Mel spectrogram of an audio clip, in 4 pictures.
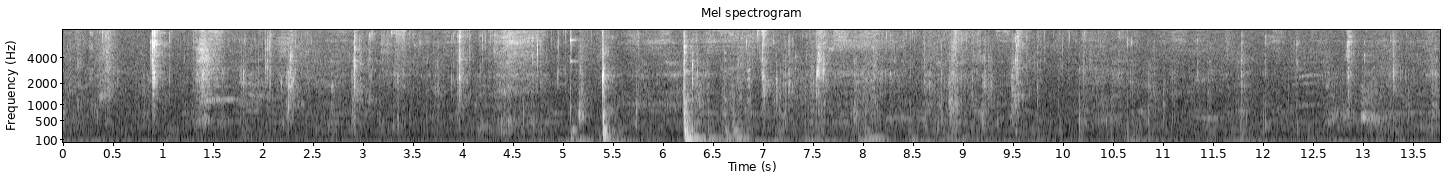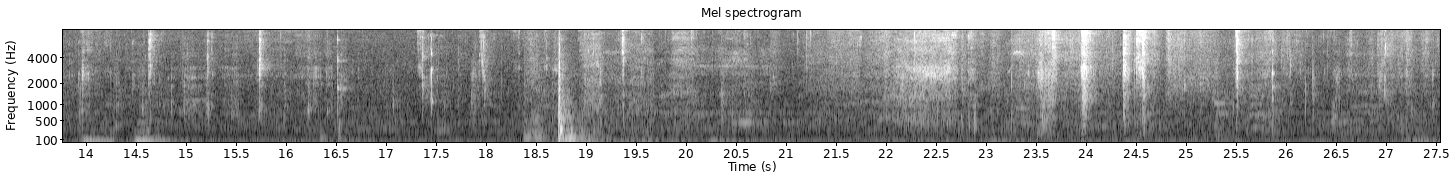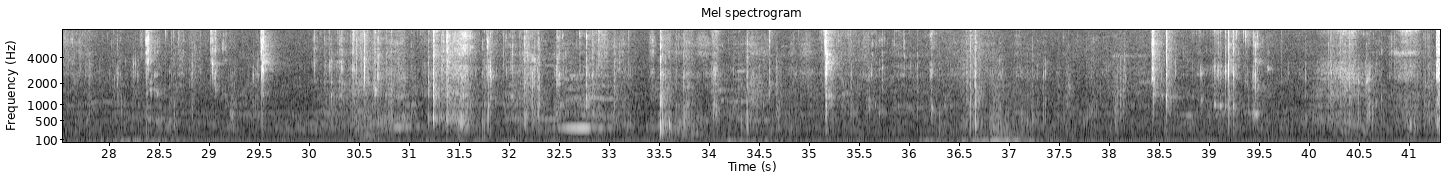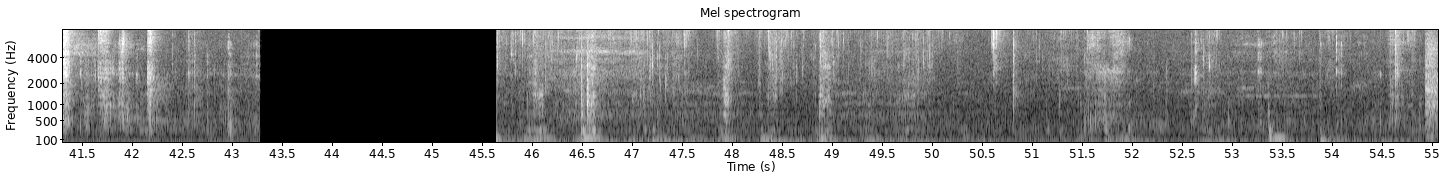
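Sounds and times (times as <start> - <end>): person chewing crunchy food: 0.2 - 11.1, 17.2 - 18.5, 21.1 - 43.1, 45.7 - 55.0.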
